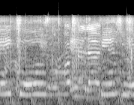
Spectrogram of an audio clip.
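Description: A young girl singing a pop melody into a microphone, holding and bending notes, over a backing track with a steady drum beat.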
